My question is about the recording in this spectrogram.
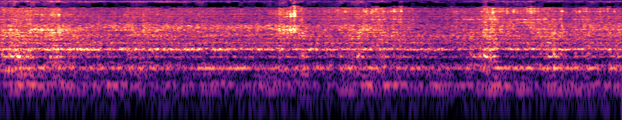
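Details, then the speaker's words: Failing air compressor (aerator) motor of an aerobic septic system, a cause of the yellow warning light: choppy, rattling hum with occasional squeaks, from bearings worked loose; a new aerator sounds smooth. "I want to play this little sound for you because you can hear what it sounds like when an aerator starts to go out because the bearings get loose."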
